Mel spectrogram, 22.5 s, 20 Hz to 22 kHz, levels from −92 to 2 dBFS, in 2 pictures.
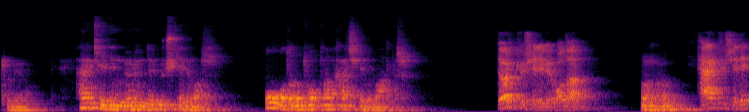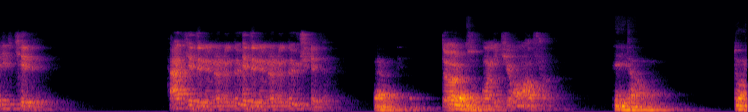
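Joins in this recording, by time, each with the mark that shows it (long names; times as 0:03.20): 0:14.88: the same again, the last 0.81 s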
